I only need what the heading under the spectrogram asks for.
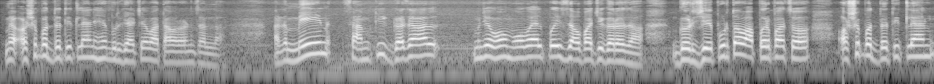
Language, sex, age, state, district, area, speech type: Goan Konkani, male, 45-60, Goa, Canacona, rural, spontaneous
